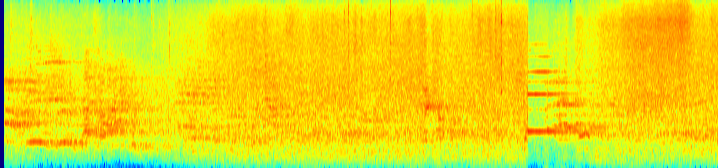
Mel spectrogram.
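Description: Steady crowd chatter in a swimming venue. About ten and a half seconds in, the short electronic start signal of a swim race sounds, and the crowd noise carries on after it.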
